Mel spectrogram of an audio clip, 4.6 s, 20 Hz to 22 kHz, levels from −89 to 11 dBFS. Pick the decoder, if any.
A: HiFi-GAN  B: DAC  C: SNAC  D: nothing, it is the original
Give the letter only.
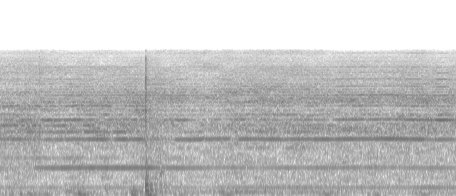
B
